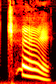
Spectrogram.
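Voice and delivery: high-pitched exclaimed woman's voice; Geltrude's murmur. A narrator's reading. Directress at the séance as the table jumps, high stage murmur. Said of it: "mormorò la signora Geltrude".

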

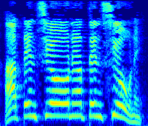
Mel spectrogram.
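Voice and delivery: high, loud, drawn-out monotone call; loudspeaker announcement. A narrator's reading. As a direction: boom it out like a police loudspeaker. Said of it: "ricominciò".

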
